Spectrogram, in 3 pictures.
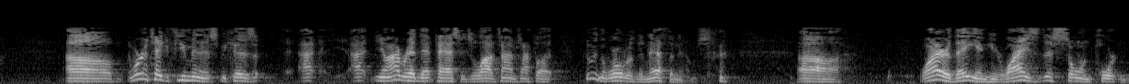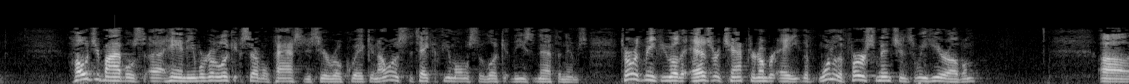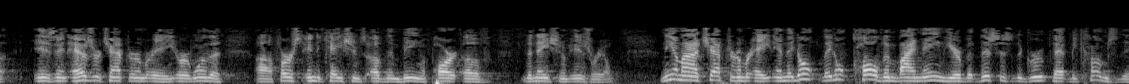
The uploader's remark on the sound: Ketha Heights Baptist Church ~ Live Broadcast.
